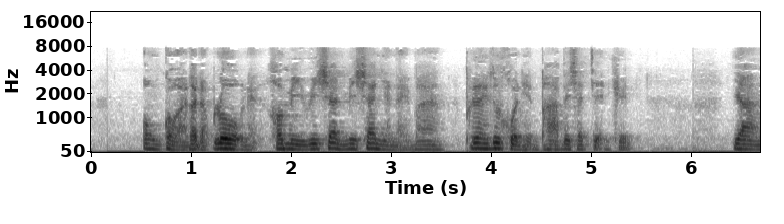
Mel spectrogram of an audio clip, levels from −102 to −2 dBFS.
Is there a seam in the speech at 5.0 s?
no; 1 cut; at 1.0 s

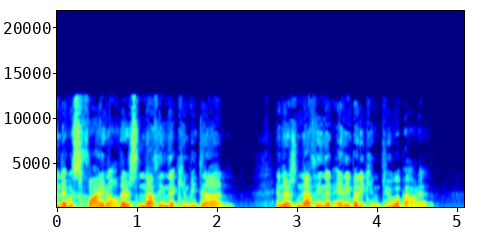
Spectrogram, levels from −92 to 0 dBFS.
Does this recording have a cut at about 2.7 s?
no; 0 cuts

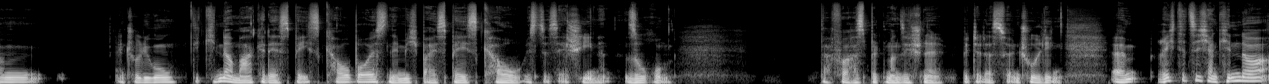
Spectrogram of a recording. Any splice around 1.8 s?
yes; 1 cut; at 1.8 s

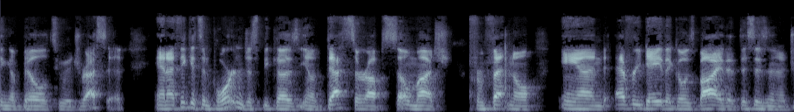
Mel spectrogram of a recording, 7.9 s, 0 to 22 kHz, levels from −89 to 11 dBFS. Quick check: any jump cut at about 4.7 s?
yes; 1 cut; at 4.7 s

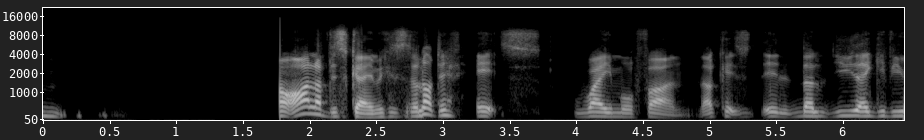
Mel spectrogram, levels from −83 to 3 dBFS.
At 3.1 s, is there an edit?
yes; 1 cut; at 3.1 s

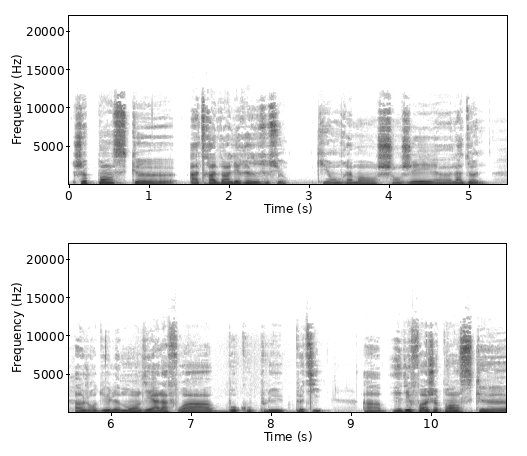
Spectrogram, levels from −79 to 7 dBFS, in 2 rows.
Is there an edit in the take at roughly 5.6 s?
yes; 2 cuts; at 5.6 s, 9.4 s

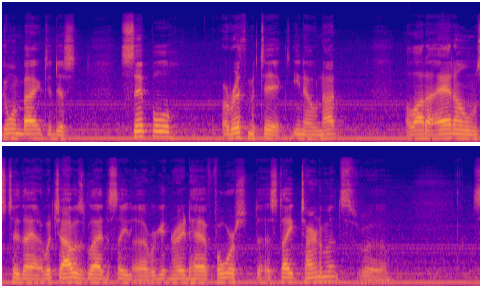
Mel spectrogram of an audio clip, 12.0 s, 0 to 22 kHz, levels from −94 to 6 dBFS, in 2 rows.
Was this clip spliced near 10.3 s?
no; 2 cuts; at 3.6 s, 7.6 s

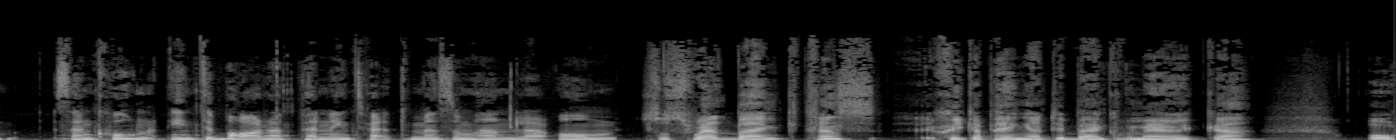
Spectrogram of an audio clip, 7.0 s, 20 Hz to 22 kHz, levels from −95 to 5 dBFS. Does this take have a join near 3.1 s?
yes; 1 cut; at 3.1 s

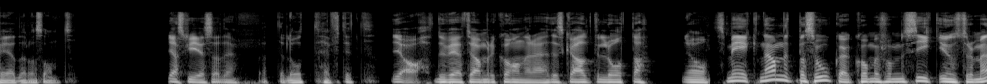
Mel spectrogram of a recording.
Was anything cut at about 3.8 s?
yes; 2 cuts; at 3.8 s, 7.1 s

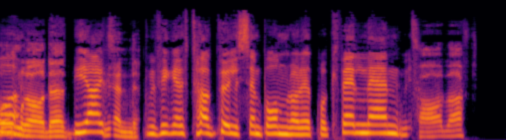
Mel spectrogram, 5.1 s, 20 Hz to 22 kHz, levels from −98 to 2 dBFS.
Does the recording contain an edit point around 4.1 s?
yes; 2 cuts; at 1.4 s, 4.1 s

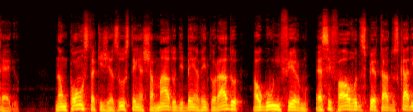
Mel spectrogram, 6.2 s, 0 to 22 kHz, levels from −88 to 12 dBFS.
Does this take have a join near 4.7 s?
yes; 1 cut; at 4.7 s

